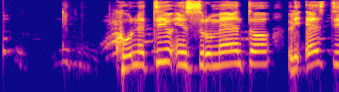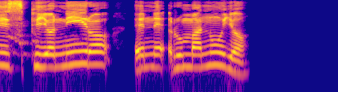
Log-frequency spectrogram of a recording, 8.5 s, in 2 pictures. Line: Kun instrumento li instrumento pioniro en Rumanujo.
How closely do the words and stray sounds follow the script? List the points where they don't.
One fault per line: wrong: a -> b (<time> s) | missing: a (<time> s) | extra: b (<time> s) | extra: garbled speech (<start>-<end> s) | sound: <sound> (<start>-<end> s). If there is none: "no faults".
extra: tiu (2.0 s)
wrong: instrumento -> estis (3.9 s)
